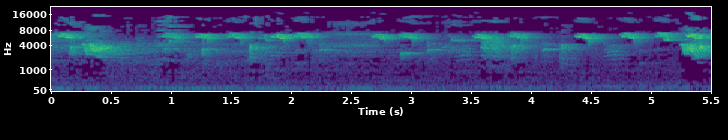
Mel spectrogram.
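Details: Shaft-tailed finches, several birds, producing scattered high chirps and soft twittering, a few louder nasal notes standing out, with low hum in the background.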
